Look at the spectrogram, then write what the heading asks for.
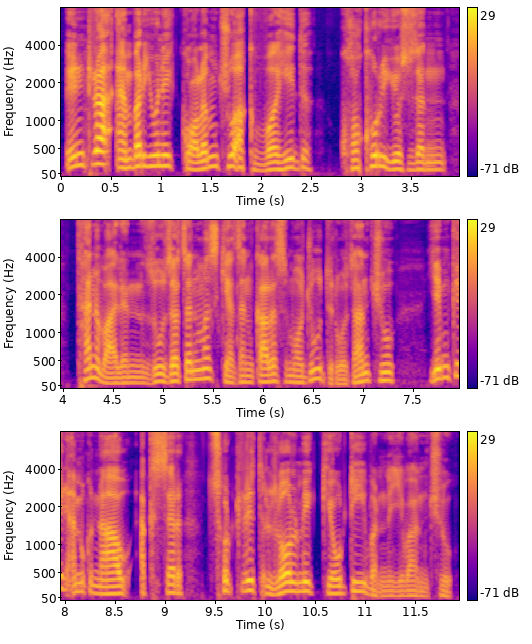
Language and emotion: Kashmiri, neutral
